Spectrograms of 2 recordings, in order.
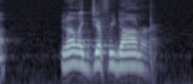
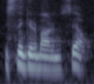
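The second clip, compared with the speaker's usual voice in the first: normal talking voice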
